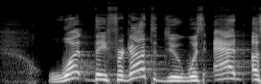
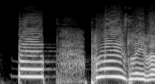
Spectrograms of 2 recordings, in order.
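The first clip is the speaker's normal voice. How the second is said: really loud, high, blaring answering-machine voice; 9 semitones higher, 5 dB louder than usual. Describing movie phone audio: imitating a very loud answering machine. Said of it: "it's mad loud".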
